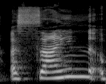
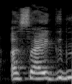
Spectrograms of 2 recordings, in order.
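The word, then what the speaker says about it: assign: तो सिर्फ एन का उच्चारण होता है और जी जो है वो साइलेंट रहता है। तो इसको फॉर्गन नहीं फॉरेन पढ़ेंगे। जिसका मतलब होता है विदेशी। असाइन पढ़ेंगे। असाइगन नहीं पढ़ेंगे जिसका मतलब होता है सौंपना।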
